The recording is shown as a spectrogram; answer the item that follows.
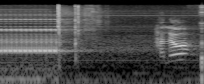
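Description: Telephone ringing with a fast electronic trill, cut off about half a second in, followed by a couple of clicks.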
